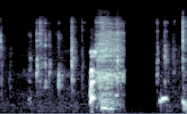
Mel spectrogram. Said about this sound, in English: Okay, I'm typing it out.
